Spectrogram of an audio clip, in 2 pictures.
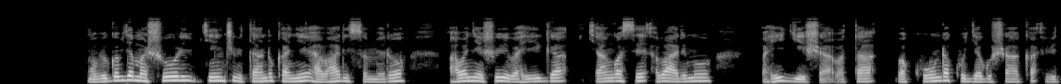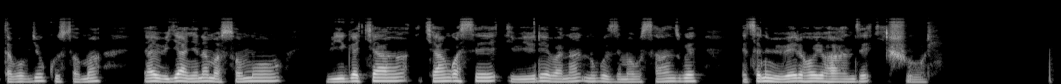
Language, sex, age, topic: Kinyarwanda, male, 25-35, education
